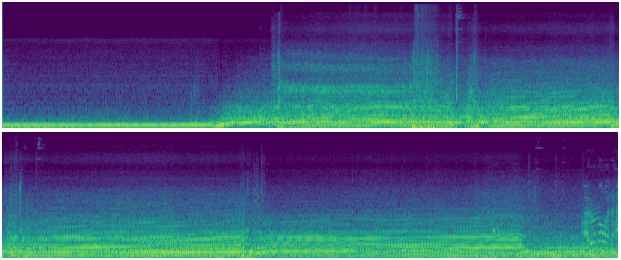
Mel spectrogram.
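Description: A modified Dodge Charger R/T with an aggressive cam launching hard at a drag strip, idle rumble bursting into a loud roaring rev that climbs through gears, heard close from inside with talking throughout.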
